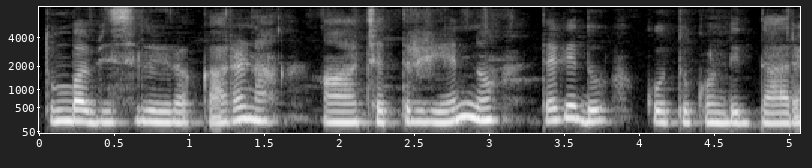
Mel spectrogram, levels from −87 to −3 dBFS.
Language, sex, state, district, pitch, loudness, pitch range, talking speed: Kannada, female, Karnataka, Belgaum, 215 Hz, -17 LUFS, 205-230 Hz, 85 wpm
